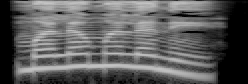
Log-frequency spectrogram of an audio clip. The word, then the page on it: ಮಲಮಲನೆ: mala malane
